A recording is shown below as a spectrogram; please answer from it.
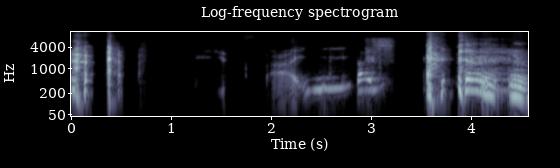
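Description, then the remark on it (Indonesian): A couple of sharp coughs burst out, followed by a pause, then throaty clearing and more coughing mixed with a voice as someone talks through it. “Ntar gue batuk dulu.”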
